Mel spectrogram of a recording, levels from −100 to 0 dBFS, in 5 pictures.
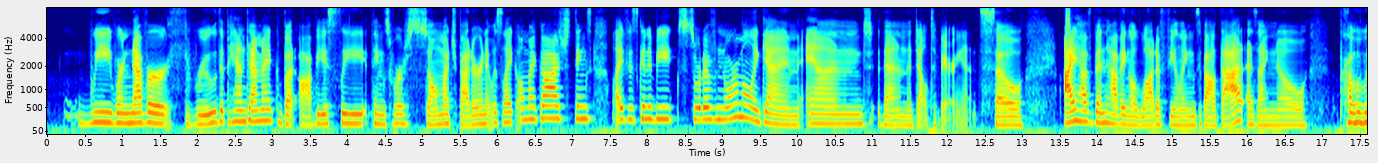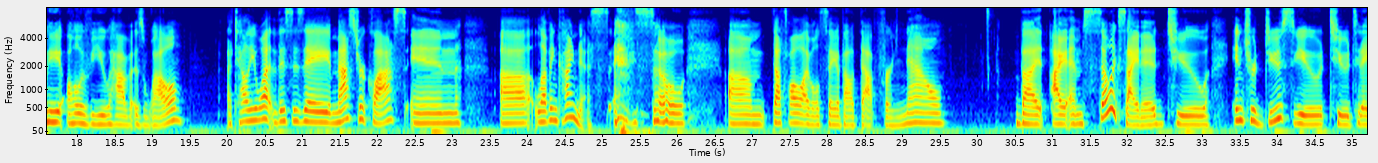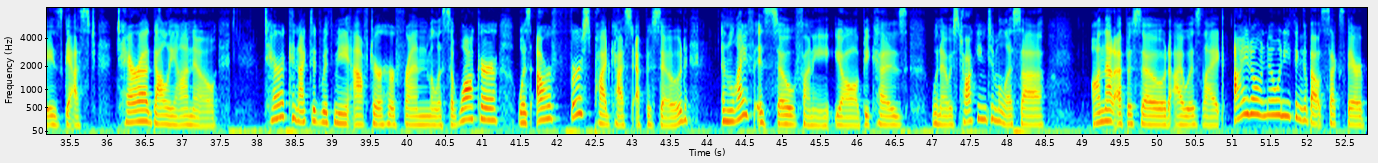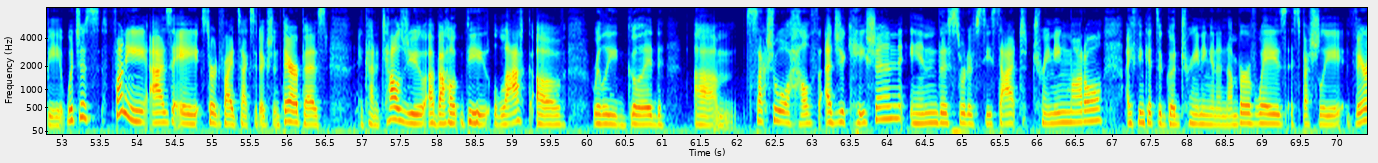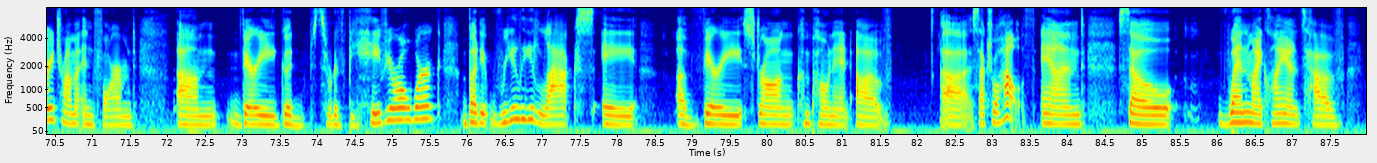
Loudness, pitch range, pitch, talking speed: -28 LUFS, 160-200 Hz, 175 Hz, 140 wpm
